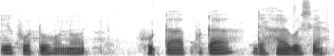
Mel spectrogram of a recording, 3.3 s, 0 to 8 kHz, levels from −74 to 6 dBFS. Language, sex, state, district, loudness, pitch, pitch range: Assamese, male, Assam, Sonitpur, -20 LUFS, 110 Hz, 105-125 Hz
